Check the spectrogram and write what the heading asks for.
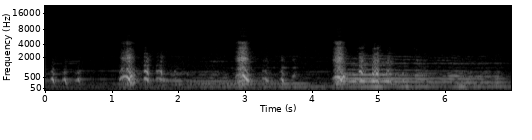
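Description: A woman laughing softly in three short bursts, with quiet sustained music underneath.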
